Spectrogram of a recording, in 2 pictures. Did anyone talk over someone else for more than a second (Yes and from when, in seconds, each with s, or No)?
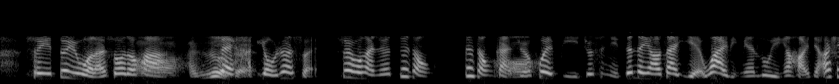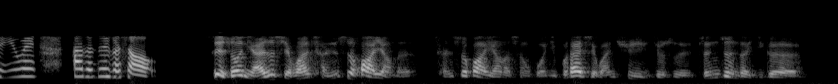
No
